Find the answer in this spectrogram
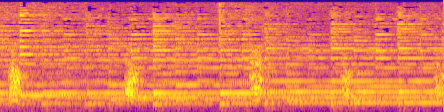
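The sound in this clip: Dogs bark in a few short yelping bursts at fairly regular intervals, moderately loud over a sustained tonal drone.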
